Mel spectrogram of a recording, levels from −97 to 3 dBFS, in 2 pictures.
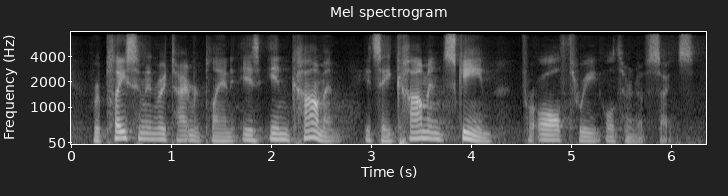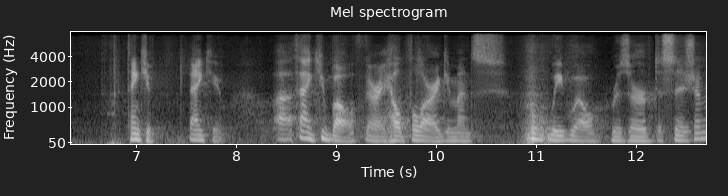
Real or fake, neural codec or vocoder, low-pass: fake; codec, 16 kHz, about 1 kbps, DyCAST, with the encoder's durations; 7.2 kHz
